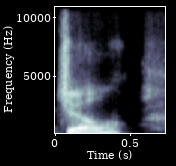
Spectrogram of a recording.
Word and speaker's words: Gil: We use Gil over here too, but we pronounce it like Jill.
